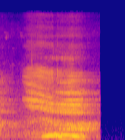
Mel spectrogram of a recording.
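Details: Red deer roar played back for comparison: a deep, drawn-out tonal groan of about one and a half seconds with a rough, noisy upper layer. It swells to a steady level, then cuts off abruptly into silence.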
